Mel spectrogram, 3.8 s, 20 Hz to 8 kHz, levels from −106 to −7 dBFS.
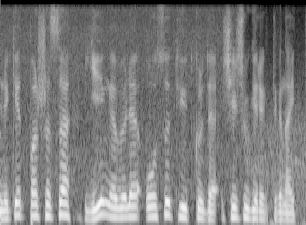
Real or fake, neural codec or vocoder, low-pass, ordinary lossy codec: real; none; 7.2 kHz; none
